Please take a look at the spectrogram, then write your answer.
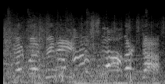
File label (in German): Angerempelte Frau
